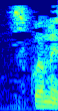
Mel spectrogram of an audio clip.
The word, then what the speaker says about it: Sequim: And it can be gray everywhere else, and you can go to Squim, and you find the blue hole. Squim is spelled S-E-Q-U-I-M.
